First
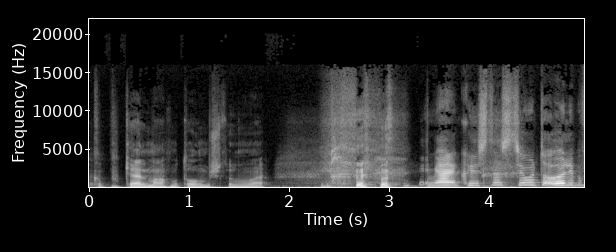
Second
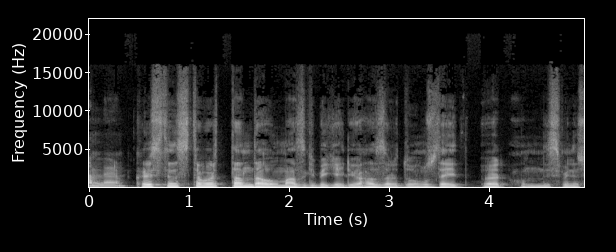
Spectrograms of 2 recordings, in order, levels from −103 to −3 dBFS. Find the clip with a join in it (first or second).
first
